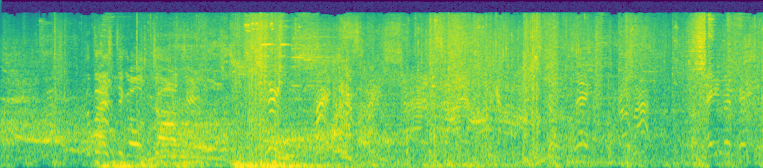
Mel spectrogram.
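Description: Creatures snarl and clash weapons in a chaotic fight.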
